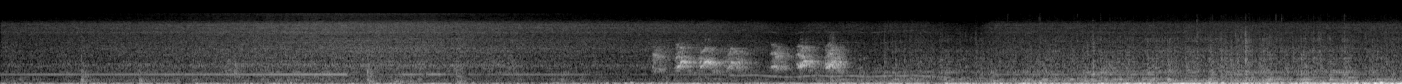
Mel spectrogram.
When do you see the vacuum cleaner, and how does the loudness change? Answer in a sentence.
You can hear the vacuum cleaner from 0.0 to 13.9 s, getting quieter.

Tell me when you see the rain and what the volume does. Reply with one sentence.
The rain can be heard from 0.0 to 13.9 s, getting louder.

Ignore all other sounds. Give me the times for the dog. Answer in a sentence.
The dog can be heard from 6.5 to 8.6 s.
